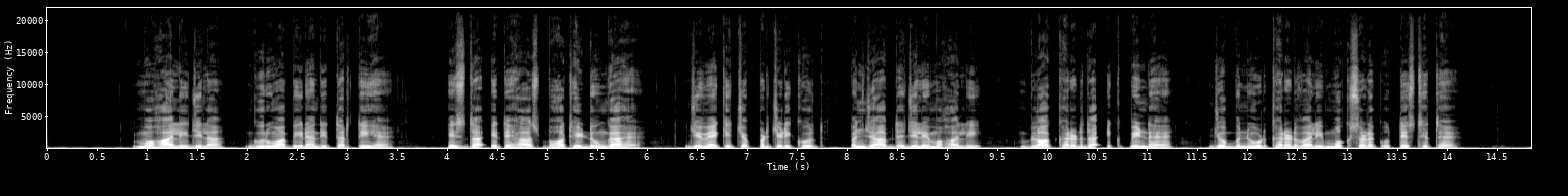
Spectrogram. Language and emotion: Punjabi, neutral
